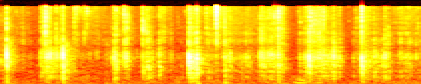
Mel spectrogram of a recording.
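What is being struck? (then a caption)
Faux leather jacket. Long natural nails scratch and claw at the front lower panel of a black faux leather jacket worn on the body. The result is a run of dry, crinkling scrapes and sharp clicking strokes centered in the upper mids with bright edges, each stroke cutting off quickly against a quiet background.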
